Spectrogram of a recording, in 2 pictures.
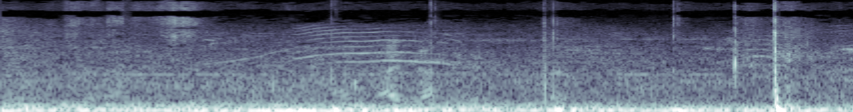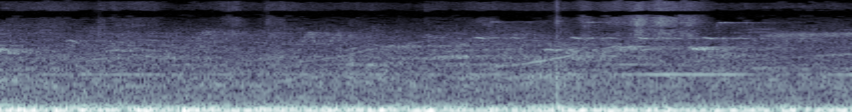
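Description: A volleyball struck once by hand, a single sharp smack about three seconds in, over low wind rumble on the microphone.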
